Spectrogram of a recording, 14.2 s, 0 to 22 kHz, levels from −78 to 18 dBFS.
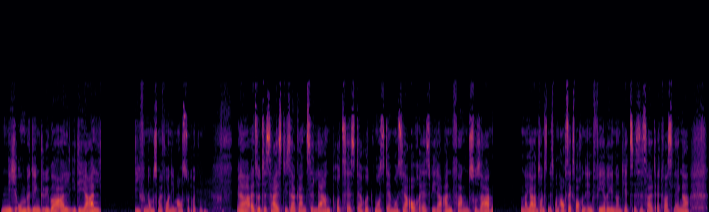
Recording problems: audio freezing; at 2 s for 0.5 s and at 10 s for 0.5 s

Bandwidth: 13.5 kHz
